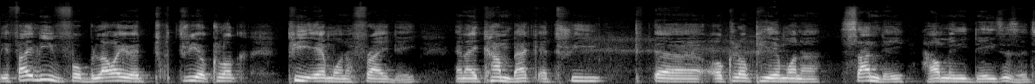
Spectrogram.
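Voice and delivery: ordinary talk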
